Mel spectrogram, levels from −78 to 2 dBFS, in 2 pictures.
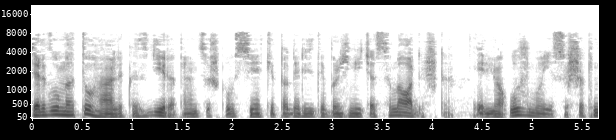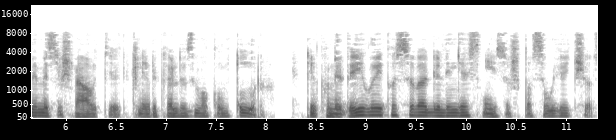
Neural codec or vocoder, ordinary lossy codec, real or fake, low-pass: codec, 44.1 kHz, 1.7 kbps, Pupu-Codec; MP3, 32 kbps; fake; 10.8 kHz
